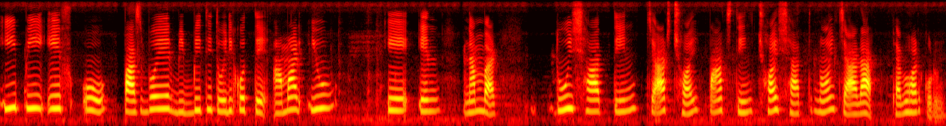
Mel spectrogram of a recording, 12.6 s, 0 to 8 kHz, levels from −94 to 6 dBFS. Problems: none marked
